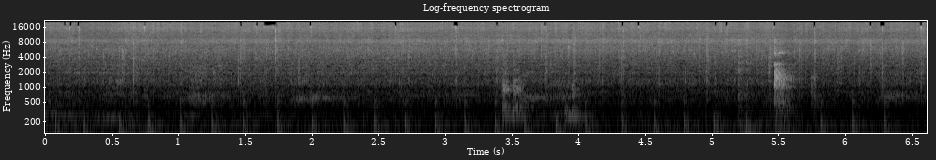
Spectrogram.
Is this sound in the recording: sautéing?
yes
